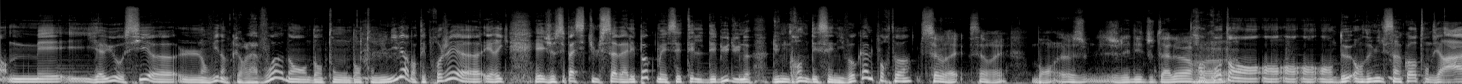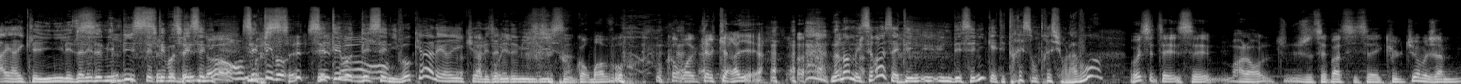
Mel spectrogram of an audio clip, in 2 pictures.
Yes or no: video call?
no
